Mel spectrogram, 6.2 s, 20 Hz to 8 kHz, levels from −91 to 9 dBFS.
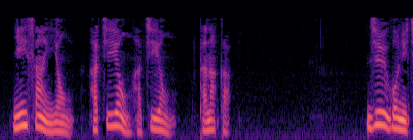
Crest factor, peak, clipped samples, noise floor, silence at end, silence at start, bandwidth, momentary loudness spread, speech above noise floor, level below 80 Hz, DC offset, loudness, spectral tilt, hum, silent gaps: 16 dB; -12 dBFS; under 0.1%; -69 dBFS; 0 s; 0.2 s; 5.8 kHz; 13 LU; 44 dB; -68 dBFS; under 0.1%; -26 LUFS; -11.5 dB/octave; none; none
